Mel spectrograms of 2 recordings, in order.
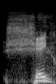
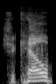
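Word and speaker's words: Shaquille: on no okay uh Shake Shack shael shael would be the correct way to pronounce it I should have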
